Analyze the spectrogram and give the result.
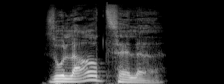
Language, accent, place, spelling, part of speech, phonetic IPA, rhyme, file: German, Germany, Berlin, Solarzelle, noun, [zoˈlaːɐ̯ˌt͡sɛlə], -aːɐ̯t͡sɛlə, De-Solarzelle.ogg
- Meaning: solar cell (semiconductor device)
